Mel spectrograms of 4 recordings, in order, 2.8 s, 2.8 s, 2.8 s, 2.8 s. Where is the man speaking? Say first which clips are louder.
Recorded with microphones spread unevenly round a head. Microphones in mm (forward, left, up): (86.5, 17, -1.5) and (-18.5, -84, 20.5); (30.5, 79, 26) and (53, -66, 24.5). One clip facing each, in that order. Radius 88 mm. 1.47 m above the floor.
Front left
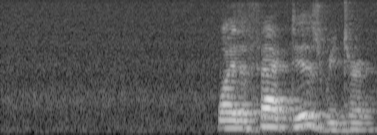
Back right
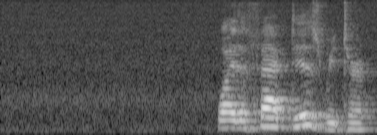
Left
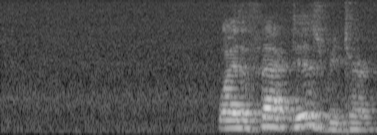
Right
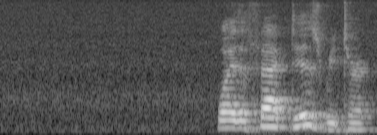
Back right 1 dB, right 5 dB; 65° right, 3 m; by 2.7 s 100° right, 1.8 m.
